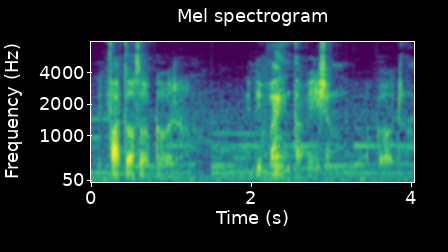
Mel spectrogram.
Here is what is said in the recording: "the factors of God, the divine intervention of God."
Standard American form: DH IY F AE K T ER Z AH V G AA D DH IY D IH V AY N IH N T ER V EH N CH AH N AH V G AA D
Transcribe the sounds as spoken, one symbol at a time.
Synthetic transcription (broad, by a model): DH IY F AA T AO S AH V G AA D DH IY D IH V AY N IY N T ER V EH N SH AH N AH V G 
